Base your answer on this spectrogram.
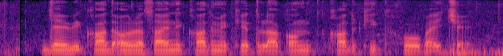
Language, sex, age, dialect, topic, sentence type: Magahi, male, 18-24, Western, agriculture, question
